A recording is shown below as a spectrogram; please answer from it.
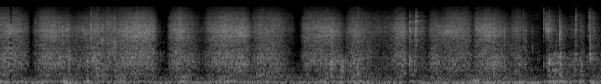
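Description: A red painted wooden accordion peg rack with knob pegs is collapsed and expanded by hand. Its slats rub and scrape together in repeated bright, hissy swells, with a few small nail taps mixed in.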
